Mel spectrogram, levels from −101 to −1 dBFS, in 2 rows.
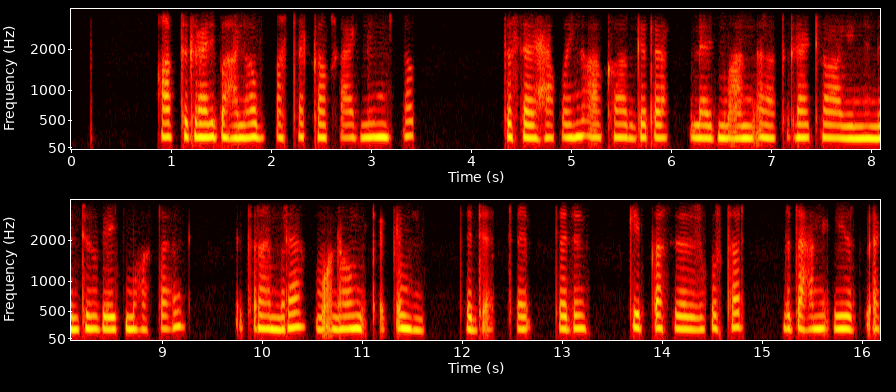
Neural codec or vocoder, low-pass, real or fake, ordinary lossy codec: codec, 16 kHz, 0.8 kbps, ZipCodec; 3.6 kHz; fake; Opus, 24 kbps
